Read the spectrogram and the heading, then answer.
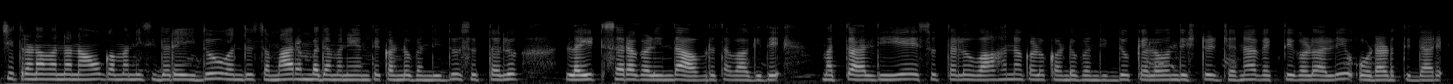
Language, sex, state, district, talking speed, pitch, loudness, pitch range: Kannada, female, Karnataka, Dharwad, 85 wpm, 220 Hz, -33 LUFS, 210-230 Hz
